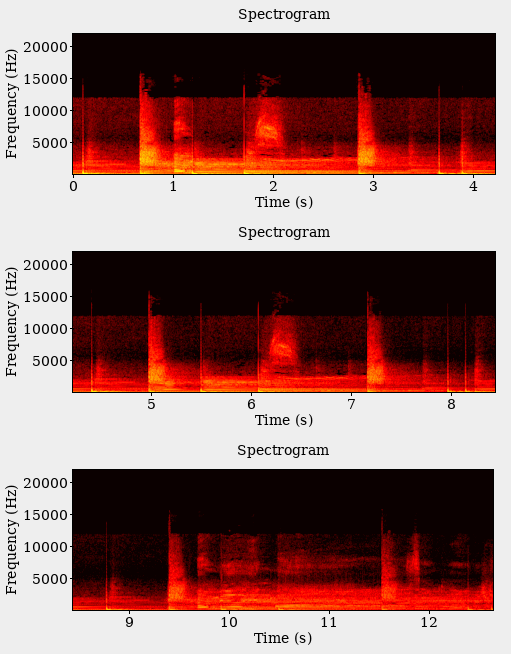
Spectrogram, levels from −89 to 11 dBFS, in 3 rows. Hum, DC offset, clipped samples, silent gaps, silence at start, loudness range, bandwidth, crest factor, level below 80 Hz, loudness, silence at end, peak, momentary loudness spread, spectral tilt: none; under 0.1%; under 0.1%; none; 0 s; 11 LU; 13 kHz; 20 dB; -32 dBFS; -29 LUFS; 0 s; -8 dBFS; 16 LU; -4.5 dB/octave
